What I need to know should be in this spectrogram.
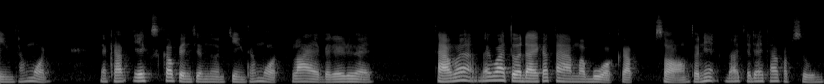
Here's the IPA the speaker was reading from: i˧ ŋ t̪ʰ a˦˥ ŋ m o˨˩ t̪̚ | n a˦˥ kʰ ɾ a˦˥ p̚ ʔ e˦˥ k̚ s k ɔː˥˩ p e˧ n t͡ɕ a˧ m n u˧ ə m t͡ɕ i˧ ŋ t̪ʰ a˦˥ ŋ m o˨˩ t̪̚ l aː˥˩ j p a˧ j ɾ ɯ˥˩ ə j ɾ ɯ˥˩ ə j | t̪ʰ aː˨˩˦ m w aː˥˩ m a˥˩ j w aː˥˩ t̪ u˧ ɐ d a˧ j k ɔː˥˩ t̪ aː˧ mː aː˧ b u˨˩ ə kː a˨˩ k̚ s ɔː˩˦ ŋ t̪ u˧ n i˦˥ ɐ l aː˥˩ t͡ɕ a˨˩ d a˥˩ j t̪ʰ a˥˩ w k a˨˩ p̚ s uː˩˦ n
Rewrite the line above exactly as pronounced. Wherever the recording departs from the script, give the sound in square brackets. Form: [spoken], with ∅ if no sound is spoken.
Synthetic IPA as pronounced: i˧ ŋ t̪ʰ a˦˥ ŋ m o˨˩ t̪̚ | n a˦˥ kʰ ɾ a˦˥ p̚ ʔ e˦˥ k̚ s k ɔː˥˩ p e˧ n t͡ɕ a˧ m n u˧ ə [n] t͡ɕ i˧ ŋ t̪ʰ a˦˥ ŋ m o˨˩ t̪̚ l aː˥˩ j p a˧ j ɾ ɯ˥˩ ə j ɾ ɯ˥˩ ə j | t̪ʰ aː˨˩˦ m w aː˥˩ m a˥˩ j w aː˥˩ t̪ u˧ ɐ d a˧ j k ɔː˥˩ t̪ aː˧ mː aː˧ b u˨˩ ə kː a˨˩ [p̚] s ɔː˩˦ ŋ t̪ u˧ n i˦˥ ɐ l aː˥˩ t͡ɕ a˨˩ d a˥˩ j t̪ʰ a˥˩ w k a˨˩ p̚ s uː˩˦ n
